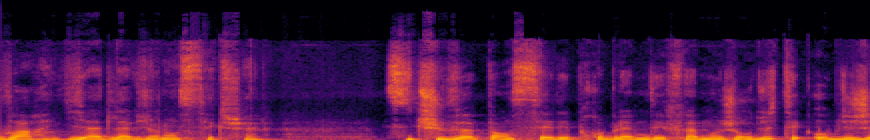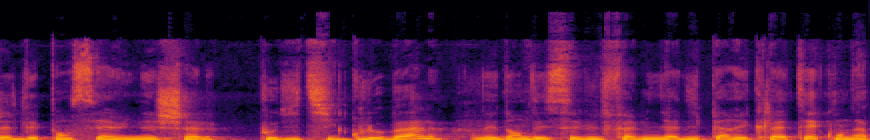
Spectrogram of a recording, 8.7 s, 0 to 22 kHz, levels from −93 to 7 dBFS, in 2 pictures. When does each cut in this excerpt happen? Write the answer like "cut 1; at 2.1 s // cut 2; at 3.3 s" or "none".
cut 1; at 6.8 s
